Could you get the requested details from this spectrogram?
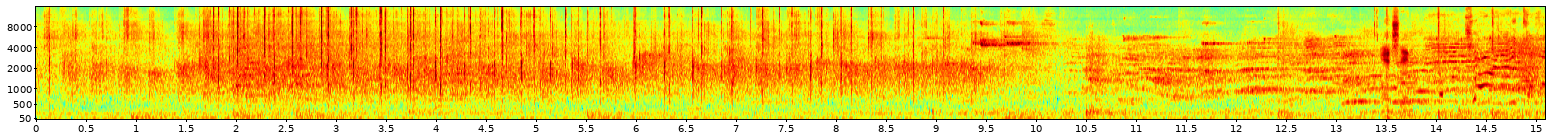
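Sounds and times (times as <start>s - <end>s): spectators clapping: 0.0s - 10.2s.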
